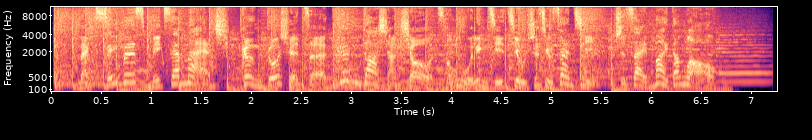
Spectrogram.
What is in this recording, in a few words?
chinese mandarin announcements, voice actors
